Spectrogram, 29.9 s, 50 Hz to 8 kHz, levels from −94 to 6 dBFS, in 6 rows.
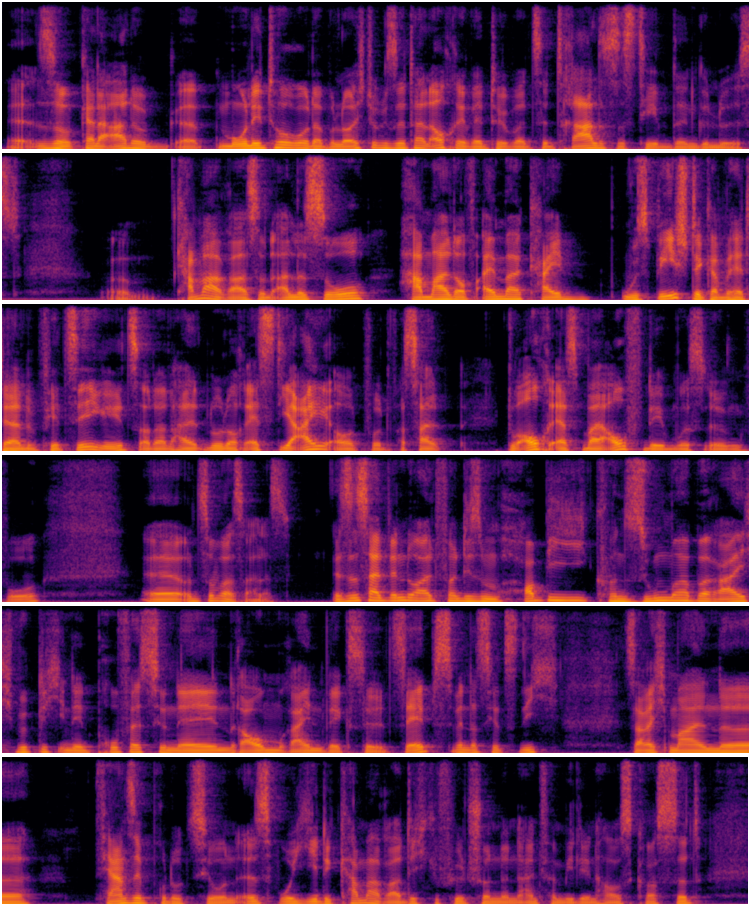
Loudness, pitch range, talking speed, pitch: -23 LUFS, 95-120 Hz, 175 wpm, 105 Hz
